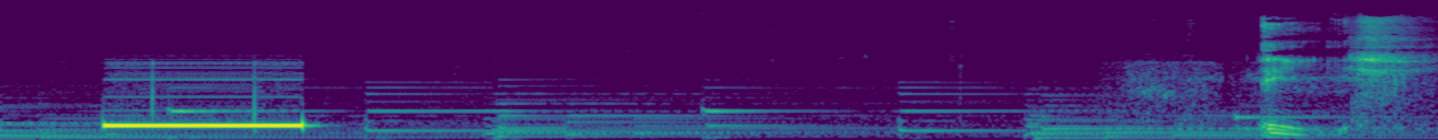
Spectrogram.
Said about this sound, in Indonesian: Kita langsung call aja ya.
